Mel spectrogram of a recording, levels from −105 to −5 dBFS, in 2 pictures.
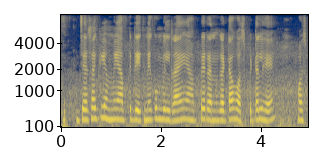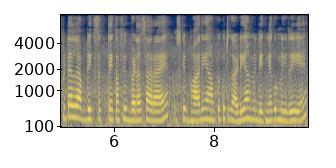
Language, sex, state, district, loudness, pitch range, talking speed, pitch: Hindi, female, Rajasthan, Jaipur, -18 LUFS, 210-230 Hz, 215 wpm, 220 Hz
